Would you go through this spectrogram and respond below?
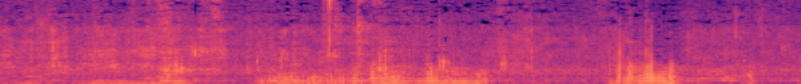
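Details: Apis cerana colony nesting in a traditional Seluma house while combs are taken out for hive transfer; a sustained humming drone that swells louder in bursts, with rustling and knocks of handling.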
